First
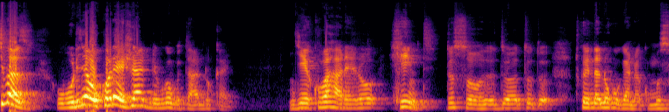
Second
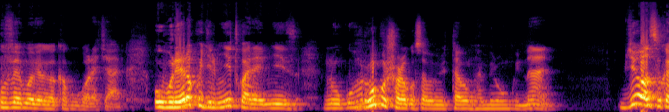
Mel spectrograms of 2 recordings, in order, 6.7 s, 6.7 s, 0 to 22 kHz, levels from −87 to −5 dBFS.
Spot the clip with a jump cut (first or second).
second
